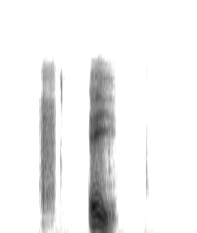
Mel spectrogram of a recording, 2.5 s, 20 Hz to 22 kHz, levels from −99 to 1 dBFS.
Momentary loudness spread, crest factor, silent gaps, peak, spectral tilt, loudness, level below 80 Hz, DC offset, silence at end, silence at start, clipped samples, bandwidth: 24 LU; 22 dB; 0.84-1.09 s; -4 dBFS; -5 dB/octave; -19 LUFS; -68 dBFS; under 0.1%; 1.1 s; 0.55 s; under 0.1%; 7.4 kHz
